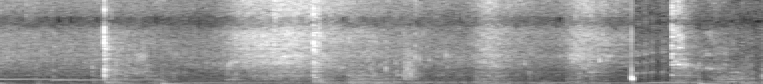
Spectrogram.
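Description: A small splash of water goes into a pan of fish roe kosha, and the mix sizzles and bubbles while a utensil stirs and clinks against the pan with a few sharp knocks.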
